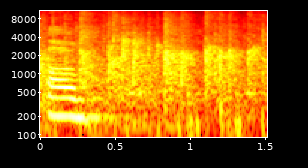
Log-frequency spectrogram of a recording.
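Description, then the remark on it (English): A group of people clap together in a dense, steady patter of applause, with a brief voice or cheer rising at the very start before the clapping carries on. “Okay, guys, please clap for him. Clap for him.”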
